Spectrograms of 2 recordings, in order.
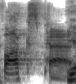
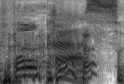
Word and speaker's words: faux pas: Fox pass. – Yeah, because it was like faux pass. And I was like, is this the fox pass? It's not. It's the faux pas.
